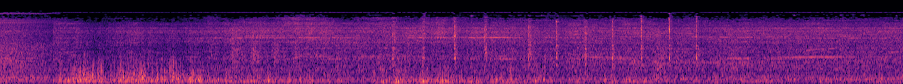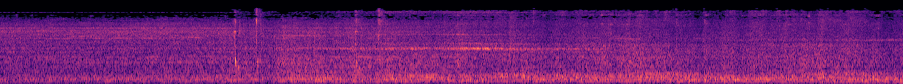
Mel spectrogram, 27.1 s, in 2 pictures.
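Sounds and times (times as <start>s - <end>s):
electric train rumbling: 0.0s - 27.0s
wheels clacking over rail switches: 17.0s - 17.6s, 18.8s - 19.4s.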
